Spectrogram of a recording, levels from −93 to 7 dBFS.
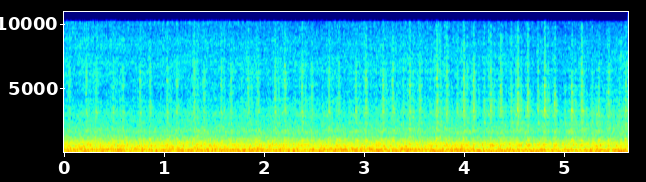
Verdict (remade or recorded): recorded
